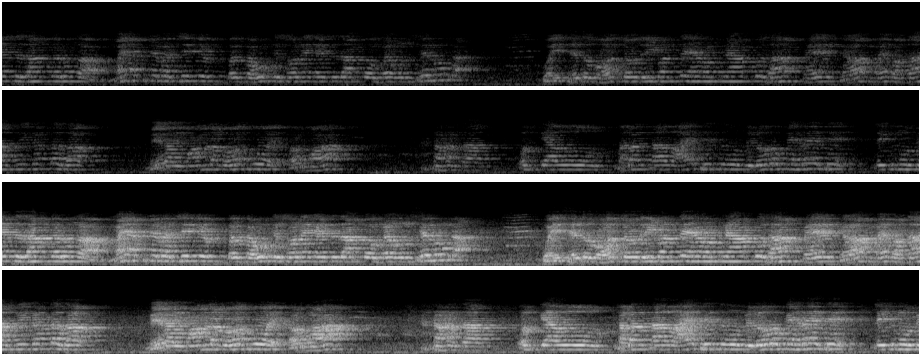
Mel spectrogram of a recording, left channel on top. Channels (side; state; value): left; quieter; 21.2 dB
